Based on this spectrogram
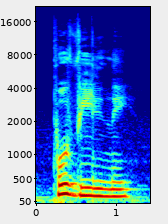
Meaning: slow (taking a long time to move or go a short distance, or to perform an action; not quick in motion; proceeding at a low speed)
- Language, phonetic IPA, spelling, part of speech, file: Ukrainian, [pɔˈʋʲilʲnei̯], повільний, adjective, Uk-повільний.ogg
